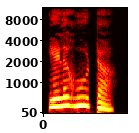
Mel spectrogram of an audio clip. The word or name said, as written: ಎಳಹೂಟಿ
